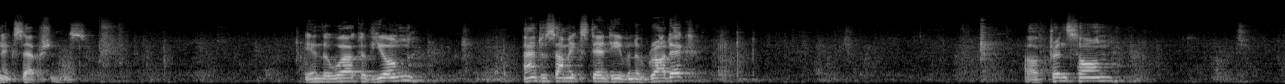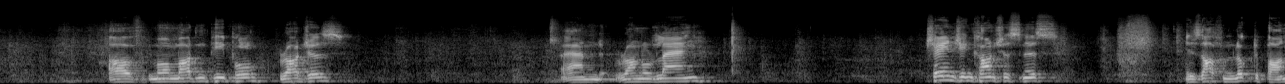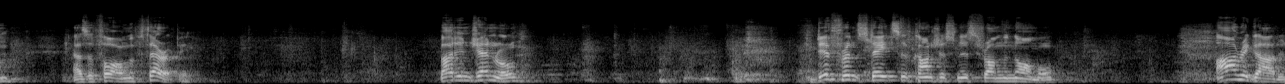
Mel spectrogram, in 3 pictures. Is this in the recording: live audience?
yes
